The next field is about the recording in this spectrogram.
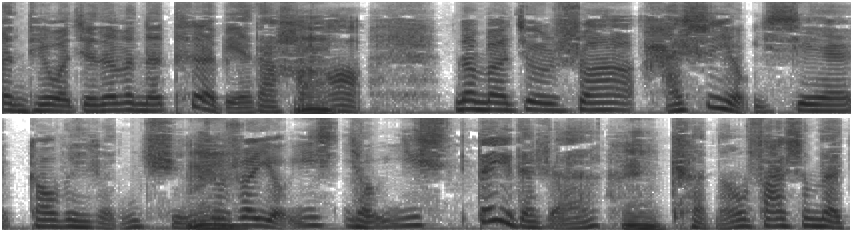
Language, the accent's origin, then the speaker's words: Chinese; China; 但是对我们中国人来说呢，穿刺这两个字儿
